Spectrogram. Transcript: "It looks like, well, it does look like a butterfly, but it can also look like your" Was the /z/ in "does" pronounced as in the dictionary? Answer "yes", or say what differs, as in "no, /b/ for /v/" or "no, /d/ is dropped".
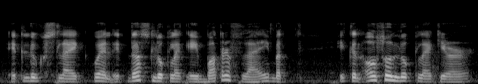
no, /s/ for /z/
